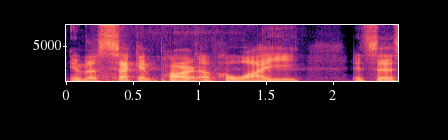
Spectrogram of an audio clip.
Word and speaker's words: Hawaii: Hawaii. Yeah. Hawaii. Yeah, apparently most people mispronounce Hawaii when they say it Hawaii like that.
